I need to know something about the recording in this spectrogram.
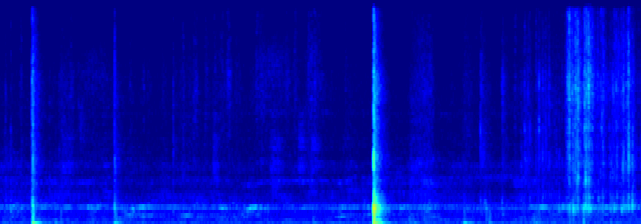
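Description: Trading cards being handled and shuffled by hand, with two sharp clicks, the louder one a little before four seconds in. Near the end a foil card-pack wrapper begins to crinkle as it is picked up for opening. Faint background voices and a steady high tone lie underneath.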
